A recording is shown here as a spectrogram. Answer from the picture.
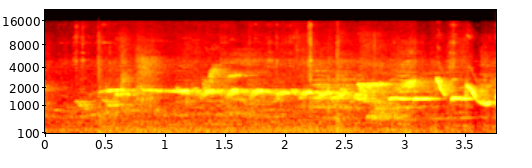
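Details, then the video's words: White-rumped shama with a drawn-out level whistle that turns into sweeping, looping whistled notes toward the end. "MURAI GACOR BONGKAR MATERI, PANCINGAN MURAI MALAS BUNYI AGAR GACOR"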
